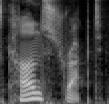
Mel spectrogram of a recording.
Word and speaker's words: construct: No, this one, the emphasis is on the first syllable, so it is construct.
